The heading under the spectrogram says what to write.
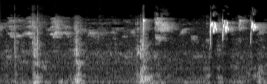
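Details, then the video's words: A yellow lovebird gives scattered high chirps and ticks, with a louder raspy chirp midway and a closing run of three bright, piercing squeaks. "Lovebird yellow chirping sound"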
